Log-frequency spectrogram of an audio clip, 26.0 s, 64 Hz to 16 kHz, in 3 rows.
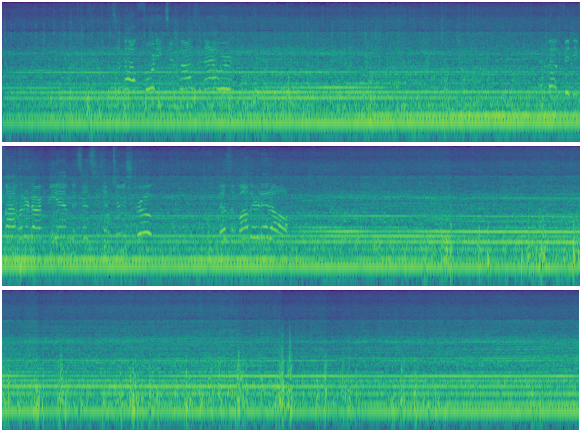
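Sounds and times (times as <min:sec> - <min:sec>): outboard motor running: 0:00.0 - 0:26.0
wind on microphone: 0:15.0 - 0:24.1.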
